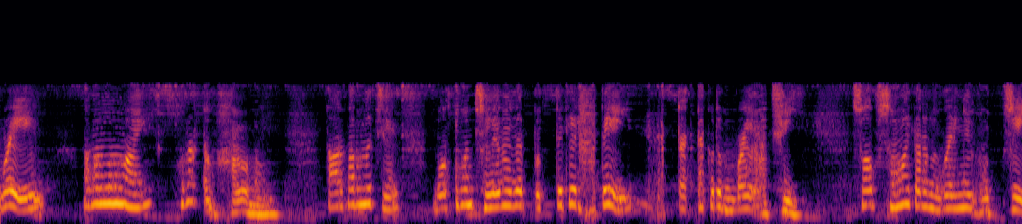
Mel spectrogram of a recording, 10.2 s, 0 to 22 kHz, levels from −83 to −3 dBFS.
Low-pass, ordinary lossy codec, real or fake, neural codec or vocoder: 5.4 kHz; none; fake; codec, 44.1 kHz, 1.7 kbps, Pupu-Codec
